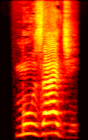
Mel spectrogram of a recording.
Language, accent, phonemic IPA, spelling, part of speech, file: Swahili, Kenya, /mʷuˈzɑ.ʄi/, mwuzaji, noun, Sw-ke-mwuzaji.flac
- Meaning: seller, vendor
